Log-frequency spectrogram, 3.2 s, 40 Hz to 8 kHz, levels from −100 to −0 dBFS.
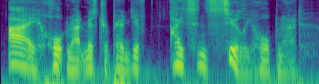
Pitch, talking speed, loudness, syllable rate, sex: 95 Hz, 170 wpm, -21 LUFS, 4.8 syllables/s, male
